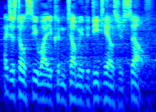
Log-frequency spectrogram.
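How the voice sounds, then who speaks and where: A man's voice: on the low side, fast, natural voice. A man acting as a tough, assured military commander in a video game, with a blunt, dry delivery. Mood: stern, blunt. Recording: music under the dialogue.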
